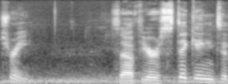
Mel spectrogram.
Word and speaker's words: trie: the name of this from the middle characters of the word retrieval so he wanted it to be pronounced tree so if you're sticking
